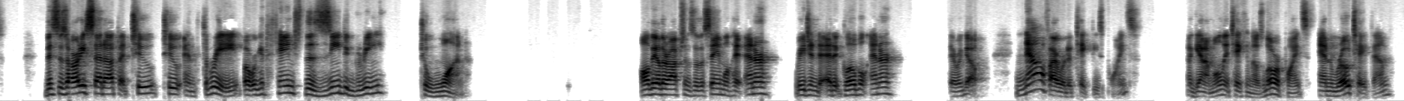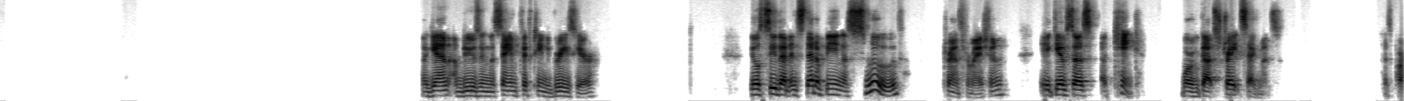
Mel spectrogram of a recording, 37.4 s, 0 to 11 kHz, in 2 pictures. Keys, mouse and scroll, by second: 5.2 click, 6.4 1, 6.8 Return, 7.2-9.2 drag, 9.7 Return, 11.3 Return, 15.2 click, 17.9-21.0 typing, 18.9-20.3 drag, 23.6 click, 25.7 click, 26.9 click, 27.3 typing, 27.8 Return, 29.4 click, 30.0-30.6 scroll, 30.6-31.2 scroll, 32.3-32.9 scroll, 34.1-34.4 scroll.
